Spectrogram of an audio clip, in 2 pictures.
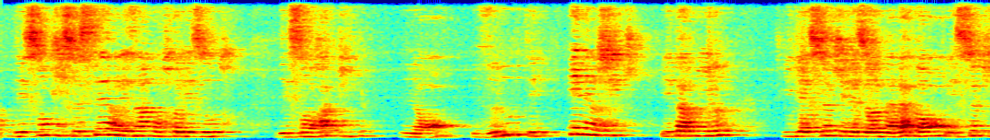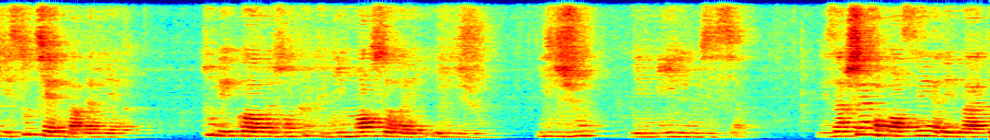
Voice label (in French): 1000 violoncelles, récitante; 1000 vents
